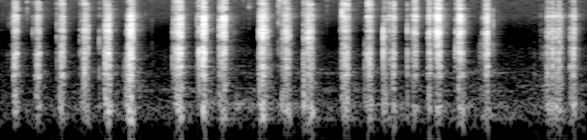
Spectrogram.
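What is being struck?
Honeycomb sugar candy.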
